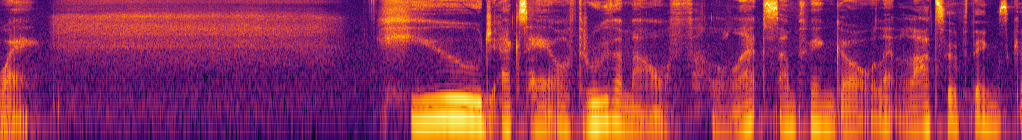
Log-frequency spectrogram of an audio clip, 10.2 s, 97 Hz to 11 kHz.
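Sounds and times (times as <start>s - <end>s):
deep breath drawn in through the nose during guided relaxation practice: 0.5s - 3.6s
speech: 4.1s - 10.2s.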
